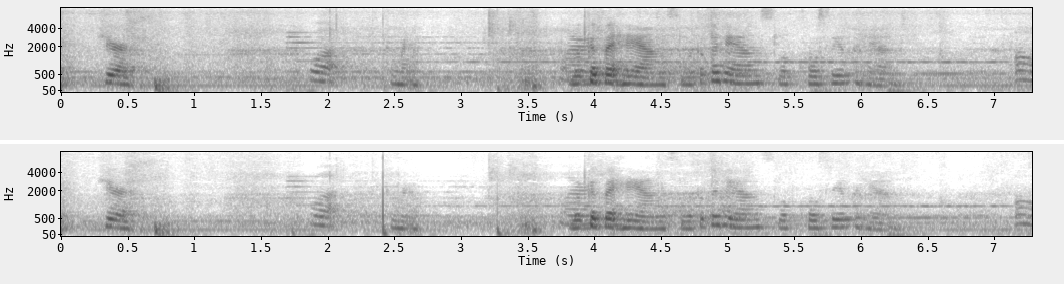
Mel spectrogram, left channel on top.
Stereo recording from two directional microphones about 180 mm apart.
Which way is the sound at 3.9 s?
30° left (ahead or behind).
